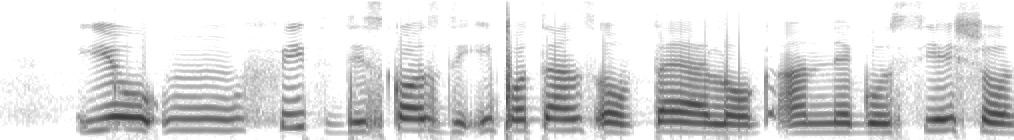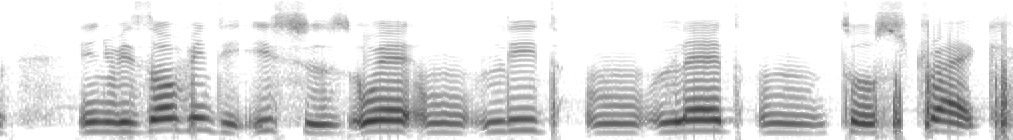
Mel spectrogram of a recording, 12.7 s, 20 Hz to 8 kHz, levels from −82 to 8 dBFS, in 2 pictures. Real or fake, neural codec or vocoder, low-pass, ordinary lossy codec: real; none; none; none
